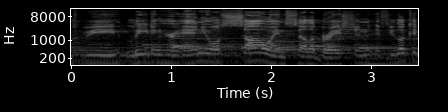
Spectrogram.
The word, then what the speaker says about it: Samhain: be leading her annual Samhain celebration. If you look in your handout, it's the thing that looks like it's spelled Sam Hain, but it's an Irish, it's a Gaelic word, it's pronounced Samhain.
